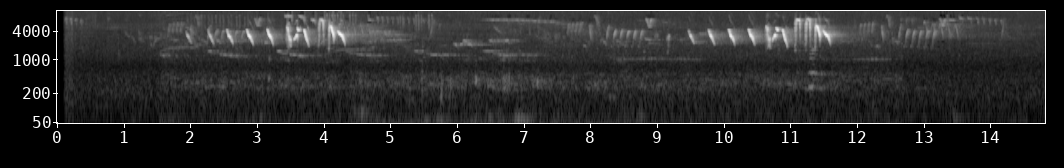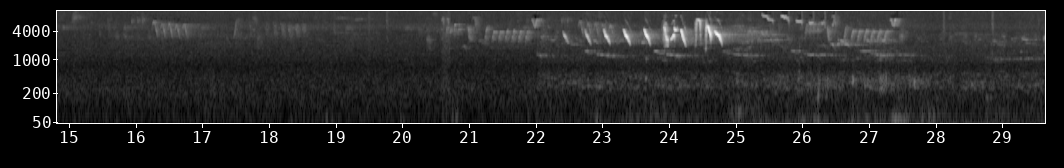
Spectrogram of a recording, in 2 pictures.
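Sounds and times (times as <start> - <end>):
cucak cungko bird calls: 1.6 - 12.7, 22.0 - 29.6.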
